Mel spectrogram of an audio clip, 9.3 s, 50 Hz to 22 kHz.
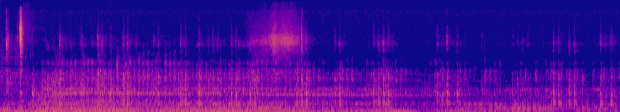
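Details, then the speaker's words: Mazda Xedos 9 just started, heard from inside the cabin at an even idle: faint, steady knock a few beats a second over a low, muffled idle; engine knock of unclear source. "Включил зажигание, пробую заводить. Боремся со стуком в моторе."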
